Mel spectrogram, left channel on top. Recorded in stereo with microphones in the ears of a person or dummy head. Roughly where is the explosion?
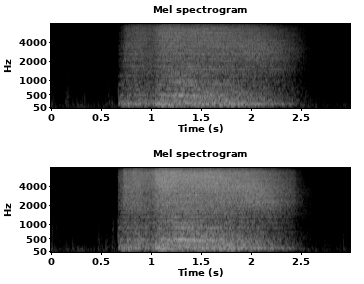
Right.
